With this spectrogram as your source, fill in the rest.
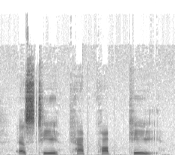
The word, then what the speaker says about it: Esti Kapkaki: To the Seminoles, they are known as Esti Kapkaki, pronounced Esti Kapkopki, the tall man.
